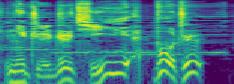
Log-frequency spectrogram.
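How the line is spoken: Laughing. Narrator (Chinese): 李萌笑道

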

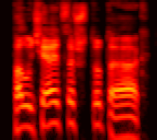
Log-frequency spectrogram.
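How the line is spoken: Gloomy agreement. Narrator (Russian): мрачно согласился Лукин

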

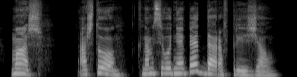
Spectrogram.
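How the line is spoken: Sighing question. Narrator (Russian): Матвеев вздохнув, спросил

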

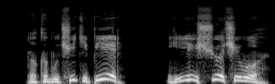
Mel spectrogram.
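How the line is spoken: Exclaimed. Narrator (Russian): воскликнул Керби

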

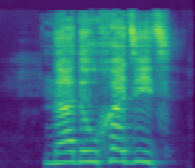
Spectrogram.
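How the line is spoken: Shouted. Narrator (Russian): крикнул я оружейнику

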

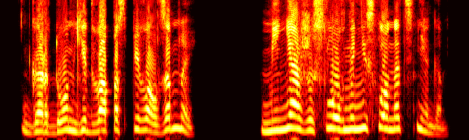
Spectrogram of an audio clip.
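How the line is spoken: Plain. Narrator (Russian): ответила

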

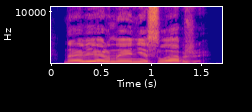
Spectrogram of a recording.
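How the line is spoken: Chuckling. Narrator (Russian): Дядюшка Уильям хохотнул

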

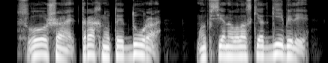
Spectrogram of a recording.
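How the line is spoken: Roaring. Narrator (Russian): взревел мужлан

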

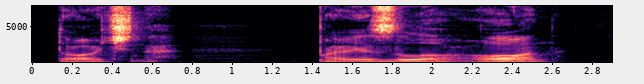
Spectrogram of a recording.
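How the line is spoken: Very faint hoarse whisper. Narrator (Russian): прошептал совсем уже тихо, хриплым голосом Жак

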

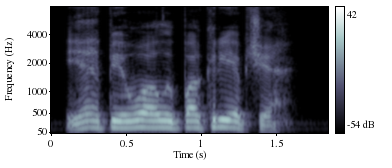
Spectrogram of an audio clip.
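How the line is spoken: Breathed out. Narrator (Russian): выдохнул он

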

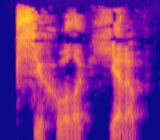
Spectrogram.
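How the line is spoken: Hostile whisper. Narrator (Russian): неприязненно шепотнул я

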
